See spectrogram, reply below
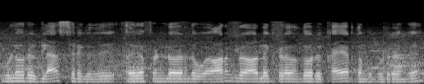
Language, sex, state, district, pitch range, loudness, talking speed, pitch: Tamil, male, Tamil Nadu, Kanyakumari, 130-140 Hz, -15 LUFS, 140 wpm, 135 Hz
